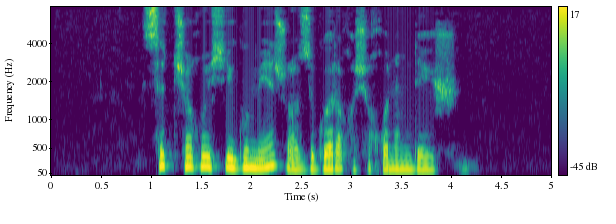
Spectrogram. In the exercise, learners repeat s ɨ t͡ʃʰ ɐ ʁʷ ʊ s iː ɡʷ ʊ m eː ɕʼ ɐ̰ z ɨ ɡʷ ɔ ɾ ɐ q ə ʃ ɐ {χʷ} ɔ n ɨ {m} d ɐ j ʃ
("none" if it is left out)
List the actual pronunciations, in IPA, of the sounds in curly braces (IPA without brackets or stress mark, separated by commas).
χʷ, m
